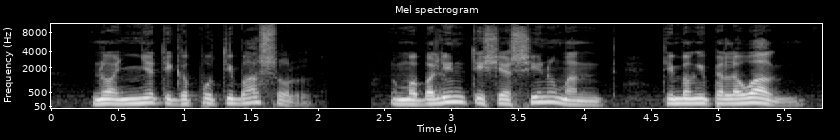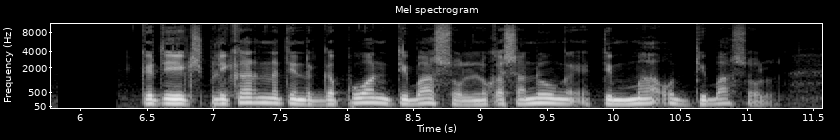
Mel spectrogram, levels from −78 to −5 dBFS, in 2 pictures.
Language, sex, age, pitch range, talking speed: Filipino, male, 50-69, 120-145 Hz, 95 wpm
